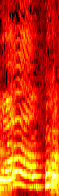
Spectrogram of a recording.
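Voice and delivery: high, loud startled cry; shocked outburst. Real, not acted. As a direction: yelp in shock. Giant warrior bursts in.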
